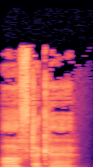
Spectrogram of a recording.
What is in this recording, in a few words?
"aftercare", uk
